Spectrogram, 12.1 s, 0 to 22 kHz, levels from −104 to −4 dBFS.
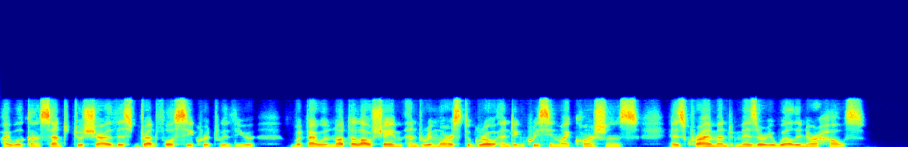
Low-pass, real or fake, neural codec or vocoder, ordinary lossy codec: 7.2 kHz; fake; codec, 16 kHz, about 1 kbps, DyCAST, with the encoder's durations; Opus, 64 kbps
